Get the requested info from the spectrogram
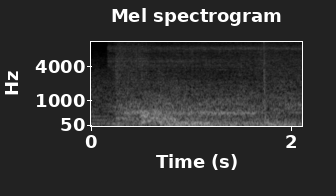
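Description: Sound effect of a magic energy blast being charged and fired: a sudden swell with a steady high whine held throughout.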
